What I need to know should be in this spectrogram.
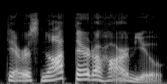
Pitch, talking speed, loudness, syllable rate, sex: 185 Hz, 250 wpm, -18 LUFS, 6.2 syllables/s, male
